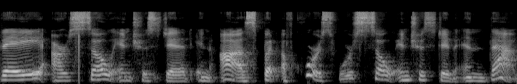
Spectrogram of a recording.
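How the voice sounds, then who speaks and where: A woman with an American accent speaks at a moderate pace, her tone animated, bright and sharp. Her pitch varies in an ordinary way. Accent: Chicago accent, noticed abroad. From US, Chicago. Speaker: panel moderator. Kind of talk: panel discussion.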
